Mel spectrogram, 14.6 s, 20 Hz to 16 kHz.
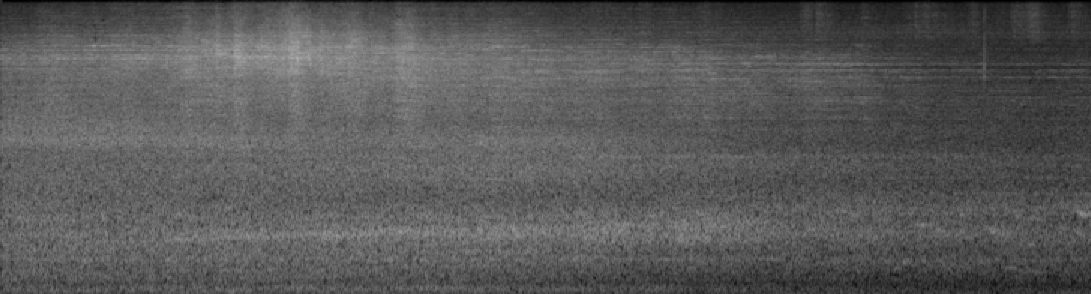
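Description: An E6-series Komachi Shinkansen train pulling out along the platform: steady running and wheel noise with a faint whine. It is loudest about four seconds in, then fades steadily as the train moves away.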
